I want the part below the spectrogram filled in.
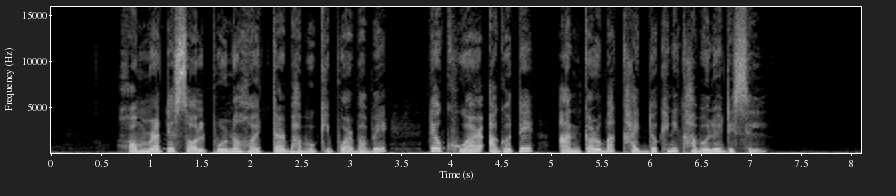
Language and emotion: Assamese, fearful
